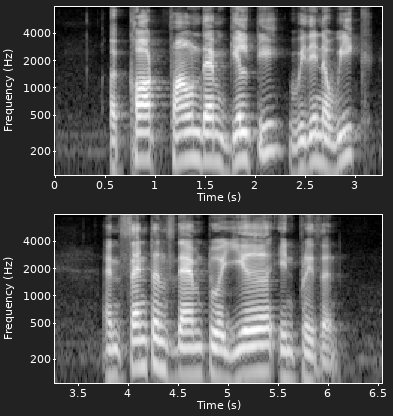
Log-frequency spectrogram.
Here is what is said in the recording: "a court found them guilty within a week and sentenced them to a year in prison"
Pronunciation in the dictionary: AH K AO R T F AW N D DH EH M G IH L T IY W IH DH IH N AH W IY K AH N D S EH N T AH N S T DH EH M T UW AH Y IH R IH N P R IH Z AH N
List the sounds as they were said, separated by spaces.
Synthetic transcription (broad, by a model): AH K AO T F AW N D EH M G IH L T IY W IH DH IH N AH W IY K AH N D S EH N T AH N S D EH M T UW AH Y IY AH IH N P R IH Z AH N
